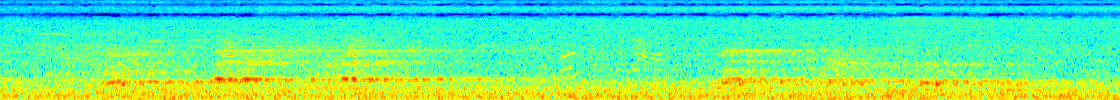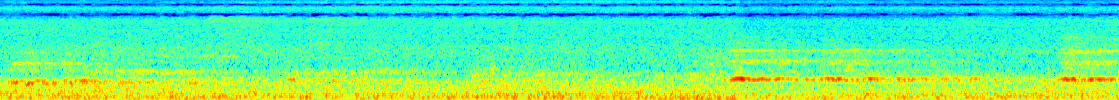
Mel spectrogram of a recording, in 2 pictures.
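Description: A Pomeranian barks at a canine club dog show, with short yappy barks recurring in bursts over a steady crowd and hall noise, with people talking in the background.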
